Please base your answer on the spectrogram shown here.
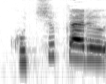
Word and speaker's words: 고춧가루: There's a shiat in there, and it's not pronounced.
